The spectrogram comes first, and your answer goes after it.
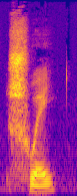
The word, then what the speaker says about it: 誰: Today we pronounce it as shui in Mandarin, but not so long ago, it used to be pronounced as shui in the second tone.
